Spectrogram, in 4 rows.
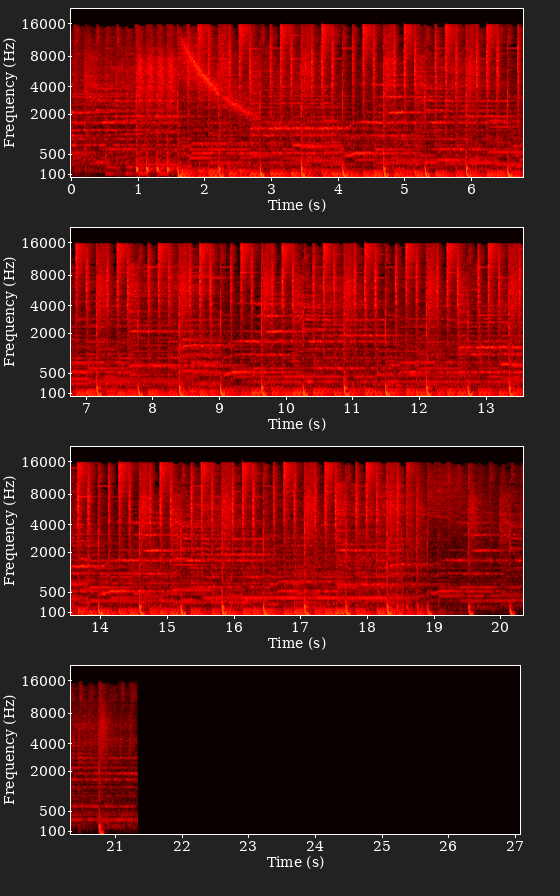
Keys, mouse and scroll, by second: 2.2 Delete, 4.4 Delete, 5.9 Delete, 6.9 Delete, 8.3 Delete, 9.8 -.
